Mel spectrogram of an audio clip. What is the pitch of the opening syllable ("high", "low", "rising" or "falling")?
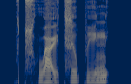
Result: low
